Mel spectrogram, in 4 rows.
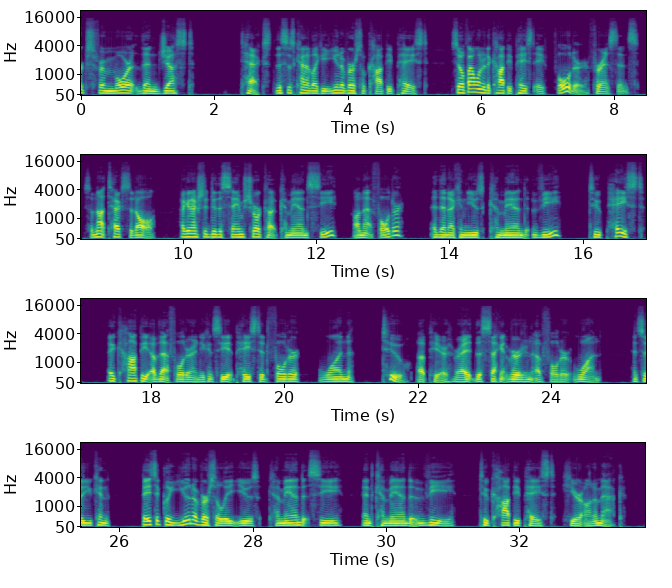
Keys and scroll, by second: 11.8 super+c, 15.8 super+v.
